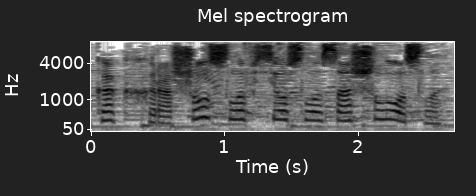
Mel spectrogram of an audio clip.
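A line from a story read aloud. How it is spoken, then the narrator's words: Joyful. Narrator (Russian): радостно сказал Вивсла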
